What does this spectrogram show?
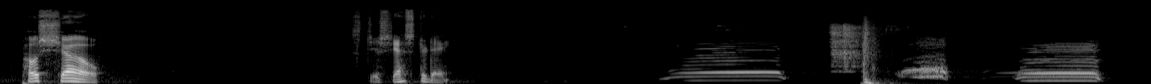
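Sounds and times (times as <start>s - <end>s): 
speech: 0.2s - 1.1s, 3.7s - 4.6s
cow mooing: 6.7s - 7.9s, 10.1s - 11.2s.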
